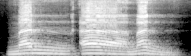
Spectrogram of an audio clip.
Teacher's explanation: antara nun di tengah dengan nun di belakang harus sama karena sama-sama izhar. Man aman enggak bisa salah satunya lebih panjang.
